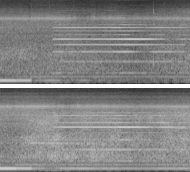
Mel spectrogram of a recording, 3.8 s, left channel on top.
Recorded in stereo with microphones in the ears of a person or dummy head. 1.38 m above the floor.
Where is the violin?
30° left (ahead or behind), 1.0 m.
